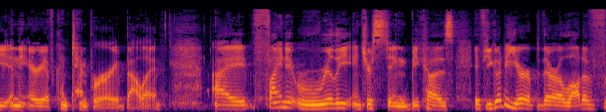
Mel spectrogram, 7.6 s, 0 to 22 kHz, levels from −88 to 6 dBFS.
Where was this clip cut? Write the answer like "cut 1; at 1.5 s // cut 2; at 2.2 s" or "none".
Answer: none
